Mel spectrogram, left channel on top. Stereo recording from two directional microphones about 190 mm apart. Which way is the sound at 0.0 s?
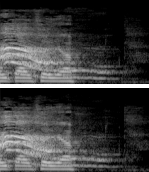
Centre (ahead or behind).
